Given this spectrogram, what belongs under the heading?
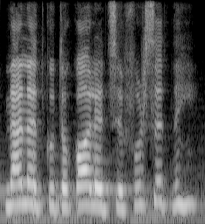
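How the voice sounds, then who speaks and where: A man's voice: sits high, level tone, moderate pace, soft background music, close to an everyday voice. A man voicing a young wife who complains dramatically and pities herself. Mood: complaining. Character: whiny self-pitying young wife.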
